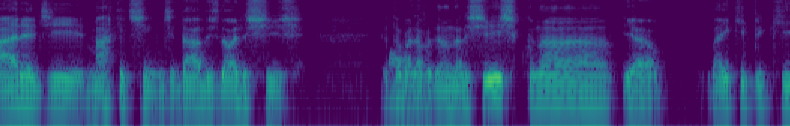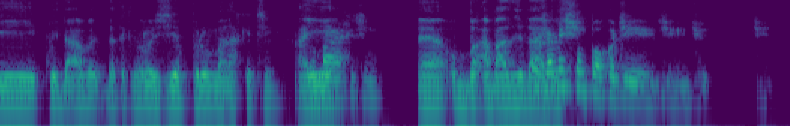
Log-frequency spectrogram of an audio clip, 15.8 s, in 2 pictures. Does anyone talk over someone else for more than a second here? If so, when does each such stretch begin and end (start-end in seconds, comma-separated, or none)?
none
